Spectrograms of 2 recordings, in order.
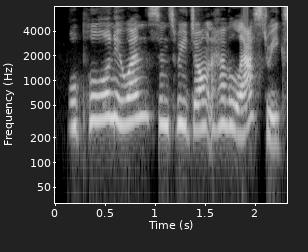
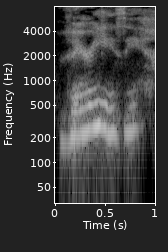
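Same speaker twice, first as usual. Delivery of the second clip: whisper; 3 semitones lower, 8 dB quieter than usual. Real, not acted. Whispered before the meditation.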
